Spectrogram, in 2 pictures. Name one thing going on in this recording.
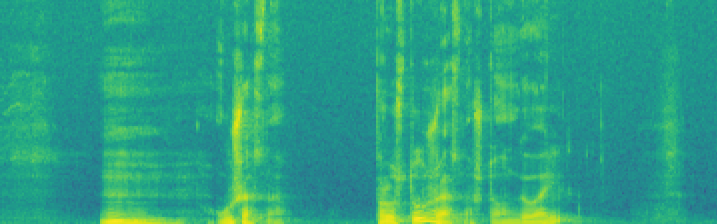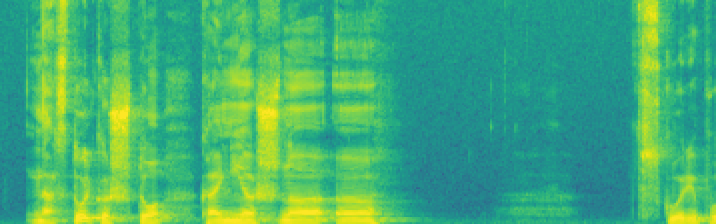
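An elderly man speaks calmly and slowly close to a microphone.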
